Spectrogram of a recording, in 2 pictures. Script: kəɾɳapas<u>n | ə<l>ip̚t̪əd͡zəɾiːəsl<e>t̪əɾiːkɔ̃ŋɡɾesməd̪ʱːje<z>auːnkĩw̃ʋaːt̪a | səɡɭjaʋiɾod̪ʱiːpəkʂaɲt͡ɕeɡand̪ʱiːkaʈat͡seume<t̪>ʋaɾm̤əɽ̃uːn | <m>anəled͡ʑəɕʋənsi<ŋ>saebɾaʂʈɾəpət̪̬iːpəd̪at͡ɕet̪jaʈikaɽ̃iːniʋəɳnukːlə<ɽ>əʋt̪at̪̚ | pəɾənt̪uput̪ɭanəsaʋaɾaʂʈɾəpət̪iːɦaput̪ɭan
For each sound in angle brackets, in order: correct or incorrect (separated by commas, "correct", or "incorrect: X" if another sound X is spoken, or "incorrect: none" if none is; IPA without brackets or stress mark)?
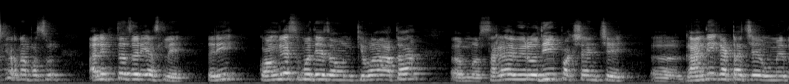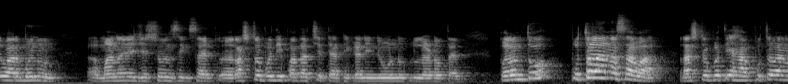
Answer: incorrect: uː, correct, correct, incorrect: d͡z, incorrect: d̪, correct, correct, correct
